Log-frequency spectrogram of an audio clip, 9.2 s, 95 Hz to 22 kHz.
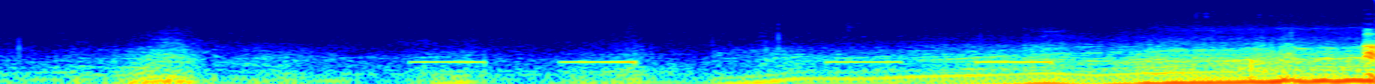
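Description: A 2018 Honda Gold Wing DCT motorcycle pulls away and gathers speed, its engine rumble rising steadily under repeated electronic warning beeps early on.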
